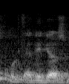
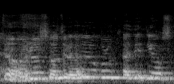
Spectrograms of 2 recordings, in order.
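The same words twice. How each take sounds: First: Said in the usual way. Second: High, pressing exclamation, pitch far up; a priest firmly setting the youths straight; emphatic insistence. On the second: Retold or imitated. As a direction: cry it out as a firm correction.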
